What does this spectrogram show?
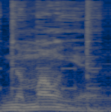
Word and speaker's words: pneumonia: Number five, pneumonia. Why is there a P at the beginning of a word that starts with N?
